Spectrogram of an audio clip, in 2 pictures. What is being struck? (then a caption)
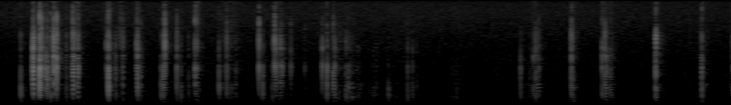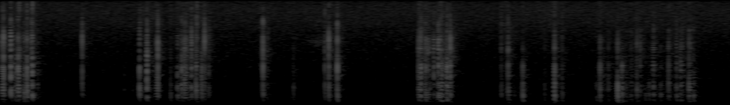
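Knit fabric rug. Short red fingernails scratch a thick, cream, textured woven knit rug made of soft fabric. Quick, dry, crackly scratches come in irregular bursts and clusters with short pauses between them. Each stroke is bright and raspy and stops almost instantly.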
